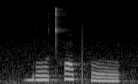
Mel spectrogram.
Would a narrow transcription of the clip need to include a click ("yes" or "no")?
no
